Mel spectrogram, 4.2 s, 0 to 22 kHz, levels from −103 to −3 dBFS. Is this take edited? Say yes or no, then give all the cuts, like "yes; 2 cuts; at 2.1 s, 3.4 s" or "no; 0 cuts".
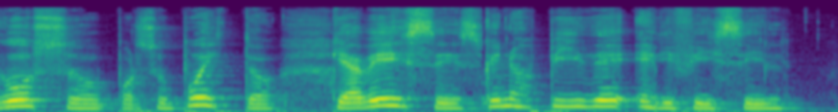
yes; 3 cuts; at 1.7 s, 2.4 s, 3.3 s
